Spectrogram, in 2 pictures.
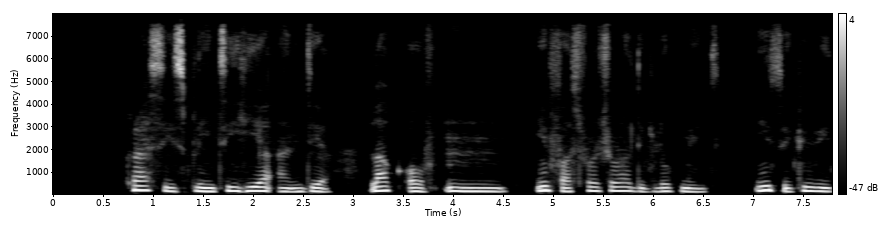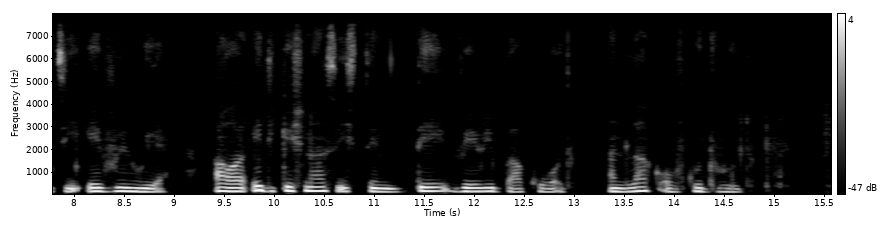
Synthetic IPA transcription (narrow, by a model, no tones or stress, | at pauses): kɹaɪsisplɛ̃ntʰiɦiaʔãndɛa | lakɔv | ĩnfɹastɹak̚t͡ʃɔɹaldivɛlɔpmɛ̃nt | ĩnsekjuɹitʰḭʔɛvɹiwɛa | awaʔɛdukeʃɔnalsistʰɛ̃md̥evɛɹibakʰwɔd | ãnlakɔfɡ̥udɹud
